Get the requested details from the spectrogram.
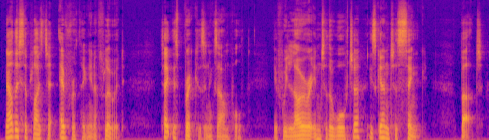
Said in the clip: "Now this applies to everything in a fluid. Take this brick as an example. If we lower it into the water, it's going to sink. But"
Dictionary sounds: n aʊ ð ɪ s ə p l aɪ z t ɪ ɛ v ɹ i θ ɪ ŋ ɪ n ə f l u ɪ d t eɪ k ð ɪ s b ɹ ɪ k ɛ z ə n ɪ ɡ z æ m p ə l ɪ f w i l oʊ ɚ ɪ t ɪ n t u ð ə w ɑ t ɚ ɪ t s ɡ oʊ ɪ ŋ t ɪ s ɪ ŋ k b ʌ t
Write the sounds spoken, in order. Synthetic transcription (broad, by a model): n aʊ ð ɪ s ə p l aɪ z t ɪ ɛ v ɹ i θ ɪ ŋ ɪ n ə f l u ɪ d t eɪ k ð ɪ s b ɹ ɪ k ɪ z ə n ɪ ɡ z æ m p ə l ɪ f w i l oʊ ɚ ɪ t ɪ n t u ð ə w ɑ t ɚ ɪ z ɡ oʊ ɪ ŋ t ɪ s ɪ ŋ k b ʌ t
